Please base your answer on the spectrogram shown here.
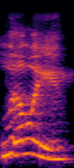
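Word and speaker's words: Lili: at your logo so is it Lily am I pronouncing it right Lily Lily yeah like the flower but spell l-i-l-i yeah okay so where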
